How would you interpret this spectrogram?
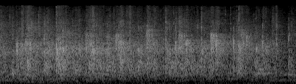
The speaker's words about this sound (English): Y'all can clap for that. That's good news.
